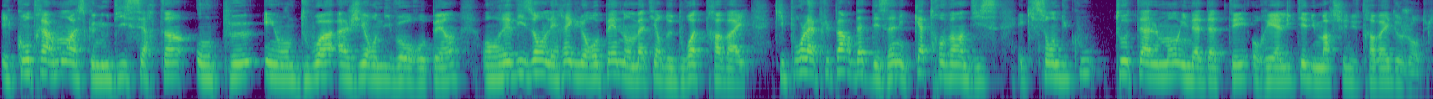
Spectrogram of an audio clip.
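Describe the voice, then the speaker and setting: Here is a man with an unremarkable speaking voice and a fairly high pitch. He talks at a moderate pace with ordinary pitch variation. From Finland. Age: 20s. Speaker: political candidate. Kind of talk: campaign video address.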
